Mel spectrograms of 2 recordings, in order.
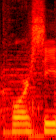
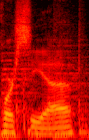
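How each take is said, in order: First: The word ends on a plain 'see' sound. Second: The word ends with an added 'uh' sound. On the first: The speaker calls it right. "I say it more like horsey" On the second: The speaker calls it wrong. "not horsia"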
